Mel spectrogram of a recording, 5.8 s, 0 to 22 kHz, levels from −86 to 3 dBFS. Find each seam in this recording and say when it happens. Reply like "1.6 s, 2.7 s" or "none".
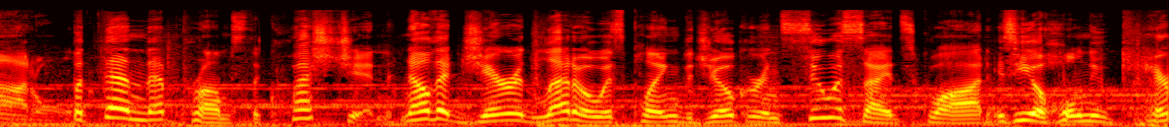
none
